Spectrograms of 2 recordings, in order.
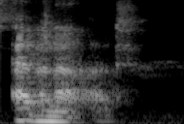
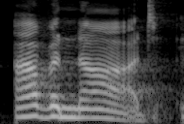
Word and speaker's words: Avanade: And one of the first ones you had that you've listed in your bio was out in Singapore with Avanade. Did I pronounce that correctly? – It's Avanade. – Avanade. Ooh, Avanade. – Touch of French pronunciation. – Avanade.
